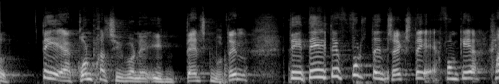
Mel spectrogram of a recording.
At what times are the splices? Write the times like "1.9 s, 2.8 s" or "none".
3.2 s, 3.9 s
